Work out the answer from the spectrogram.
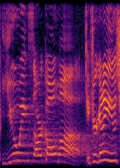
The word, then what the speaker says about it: Ewing's sarcoma: It's Ewing's sarcoma. Every single time she tries to pronounce it, she calls it Ewing. Ewing. Ewing sarcoma Ewing. Ewing. It's Ewing. Ewing's sarcoma.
